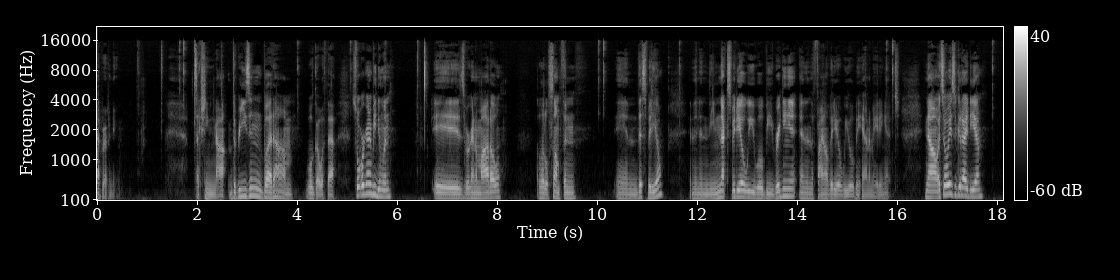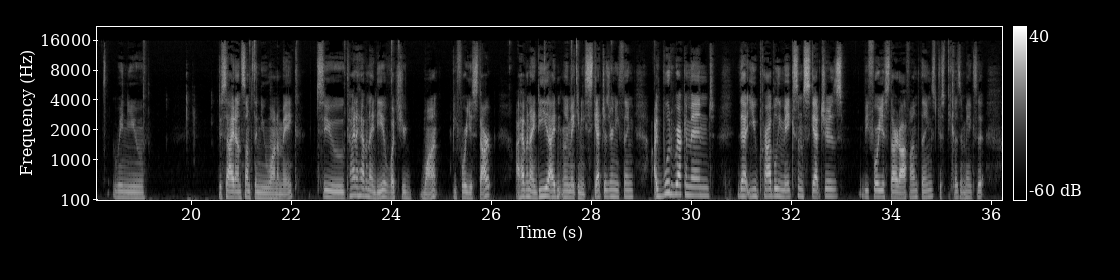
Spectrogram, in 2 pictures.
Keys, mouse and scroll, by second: 1.7 right click, 4.1 ctrl+click, 5.1 ctrl+right click, 5.8 ctrl+click, 7.2 a, 10.1 right click, 11.7-14.6 ctrl+drag, 15.8 right click, 16.2 scroll up 1, 17.1 scroll up 1, 18.0-19.3 ctrl+drag, 19.3-19.8 ctrl+scroll down 2, 20.0 a, 21.2 right click, 22.2-23.3 ctrl+drag, 24.1 right click, 25.6 middle click, 26.4 ctrl+click, 27.7 right click, 28.5-29.5 ctrl+drag, 29.7 ctrl+a, 31.4 click, 34.4 middle click, 35.2 middle click, 35.7-36.2 scroll down 1.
